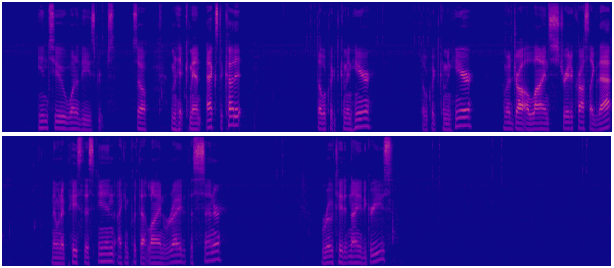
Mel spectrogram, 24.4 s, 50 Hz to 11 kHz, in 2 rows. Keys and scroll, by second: 5.3 super+x, 6.4 space, 9.8 l, 13.8 super+v, 19.2 q.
